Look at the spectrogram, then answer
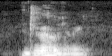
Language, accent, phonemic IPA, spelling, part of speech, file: English, Southern England, /ˈdɹəʊləɹi/, drollery, noun, LL-Q1860 (eng)-drollery.wav
- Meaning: 1. Comical quality 2. Amusing behavior 3. Something humorous, funny or comical 4. A puppet show; a comic play or entertainment; a comic picture; a caricature 5. A joke; a funny story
